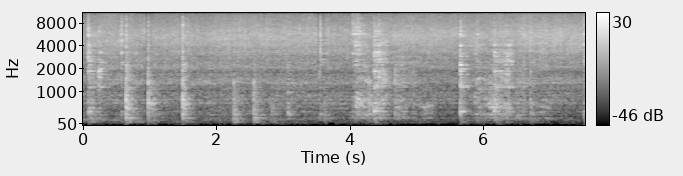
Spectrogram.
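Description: Sliced onions and tomatoes sizzling in hot oil in a metal pot, stirred with a metal spoon that scrapes and knocks against the pot at irregular moments.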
